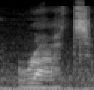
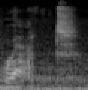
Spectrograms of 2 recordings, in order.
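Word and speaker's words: رتق: In the original language in the Quran, the word rat, which I don't think I'm pronouncing that right. It's RATQ.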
